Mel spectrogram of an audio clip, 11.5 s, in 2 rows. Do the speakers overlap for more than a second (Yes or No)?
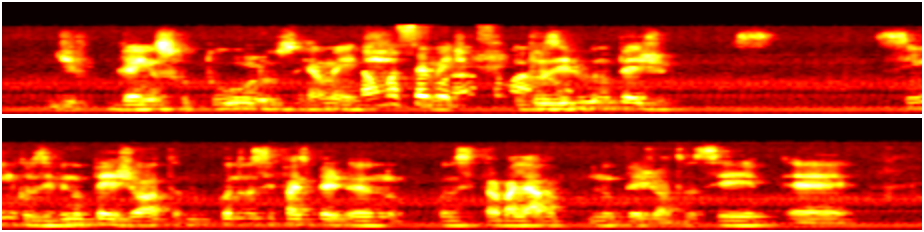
Yes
